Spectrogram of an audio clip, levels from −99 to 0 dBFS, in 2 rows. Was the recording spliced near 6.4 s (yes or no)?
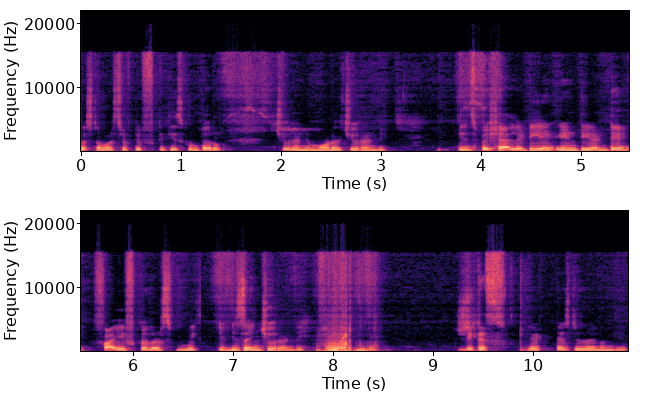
yes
